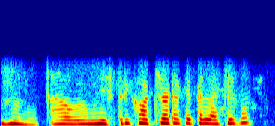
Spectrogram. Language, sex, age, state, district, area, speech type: Odia, female, 45-60, Odisha, Sundergarh, rural, conversation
